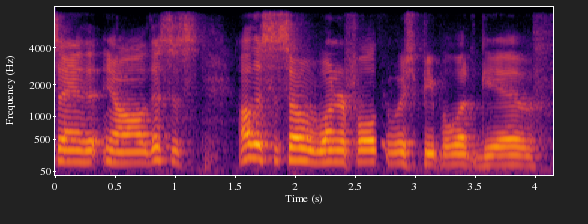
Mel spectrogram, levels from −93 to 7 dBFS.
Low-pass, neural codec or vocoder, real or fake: 7.2 kHz; none; real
